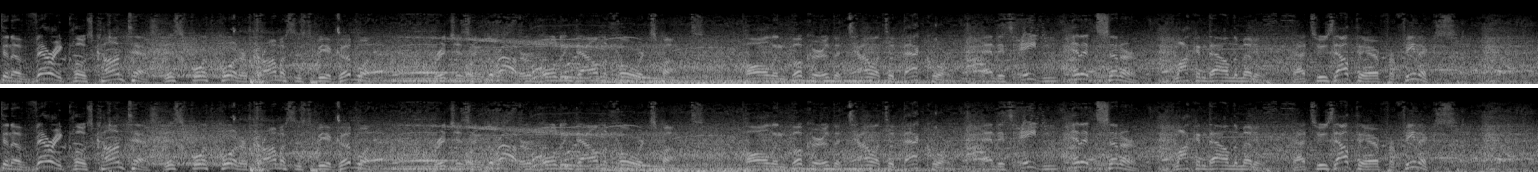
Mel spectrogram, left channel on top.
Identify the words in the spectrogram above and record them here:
in a very close contest, this fourth quarter promises to be a good one. Bridges and Crowder holding down the forward spots. Paul and Booker, the talented backcourt. And it's Ayton in at center, locking down the middle. That's who's out there for Phoenix.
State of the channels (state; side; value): noise; left; hum, 19 dB below the sound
